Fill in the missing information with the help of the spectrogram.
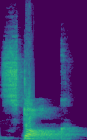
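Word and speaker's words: stalk: टी ए एल के स्टॉक इसमें L silent है लेकिन ये स्पेल्ड किया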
